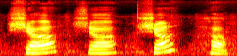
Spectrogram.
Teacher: दूसरा, ऊष्म व्यंजन। इनका उच्चारण रगड़ या घर्षण से उत्पन्न वायु से होता है। जैसे श, श, श, ह।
